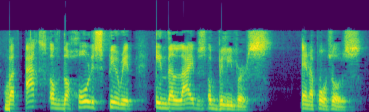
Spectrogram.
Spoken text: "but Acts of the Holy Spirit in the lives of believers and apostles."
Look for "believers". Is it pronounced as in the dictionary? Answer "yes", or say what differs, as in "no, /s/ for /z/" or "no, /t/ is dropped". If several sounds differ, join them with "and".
no, /s/ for /z/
